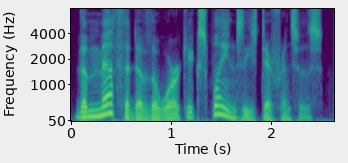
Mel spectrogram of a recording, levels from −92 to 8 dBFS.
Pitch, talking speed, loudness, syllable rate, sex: 130 Hz, 180 wpm, -18 LUFS, 5.7 syllables/s, male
